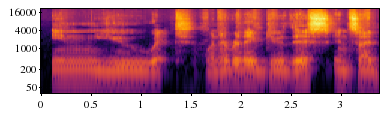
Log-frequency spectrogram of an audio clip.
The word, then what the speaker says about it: Inuit: known as the Inuit you say in you wit whenever they do this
